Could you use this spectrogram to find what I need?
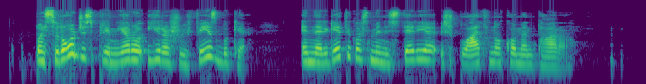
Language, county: Lithuanian, Vilnius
